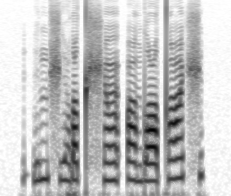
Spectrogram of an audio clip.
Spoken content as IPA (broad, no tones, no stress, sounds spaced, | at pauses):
ʔ i̤ n ʃ i̤ ɾ y tˤ ʃ œ̃ ʔ ũ dˤ o tˤ ĩ ʃ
